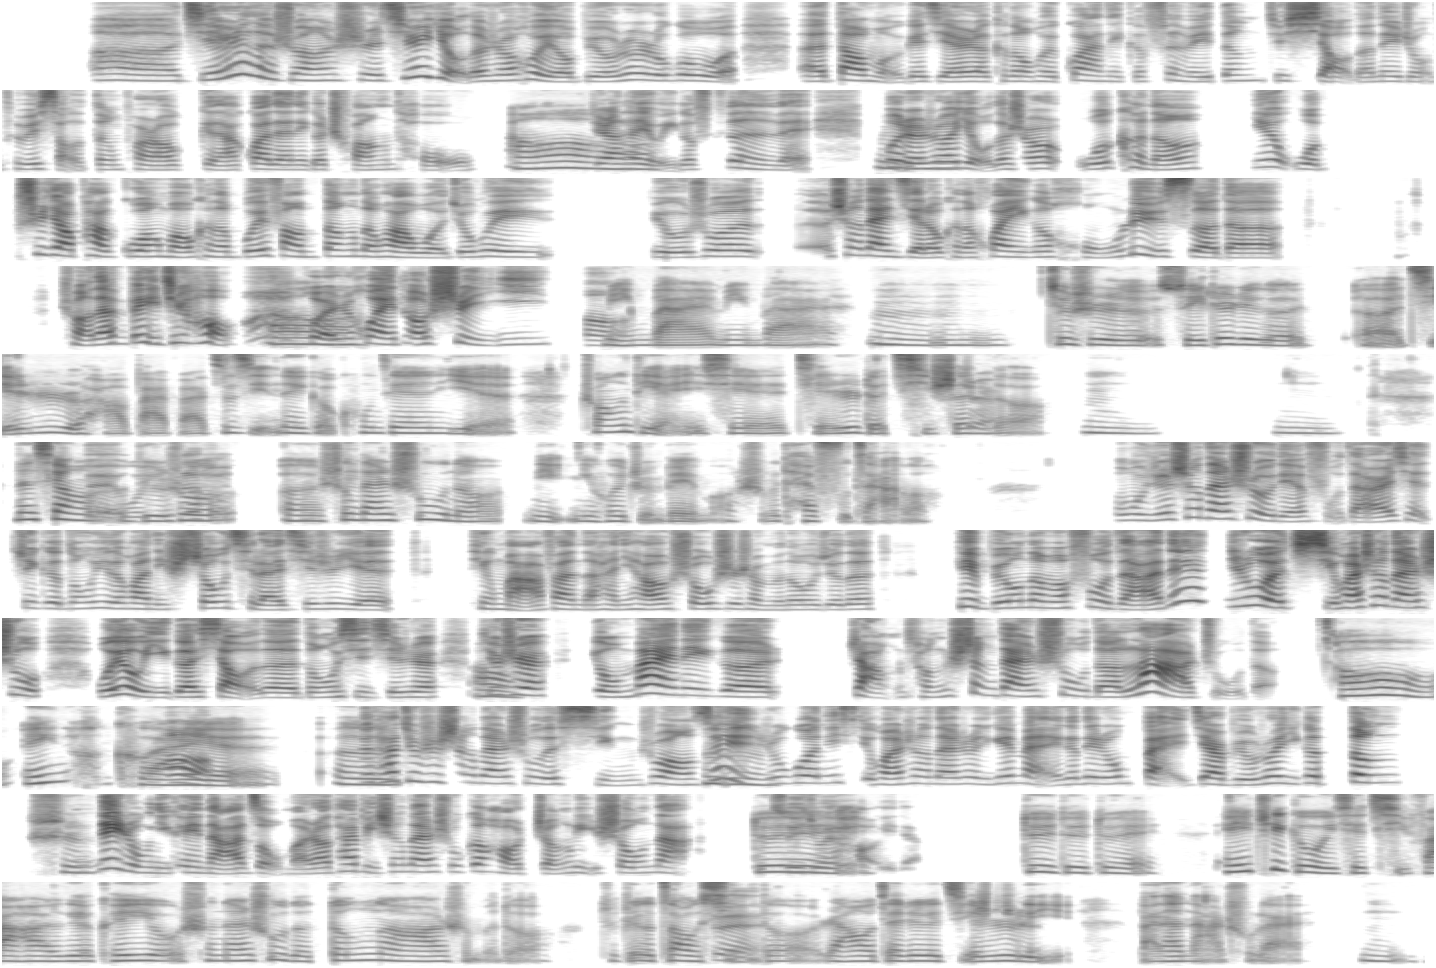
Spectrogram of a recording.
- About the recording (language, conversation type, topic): Chinese, podcast, 有哪些简单的方法能让租来的房子更有家的感觉？
- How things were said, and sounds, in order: laughing while speaking: "被罩"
